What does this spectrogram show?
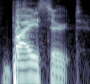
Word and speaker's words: Beissert: It's Beissert. It's French German though. So yeah. Okay. I was like, there's a European thing going on. Well, Caleb Beissert, I'm very excited to have you here.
